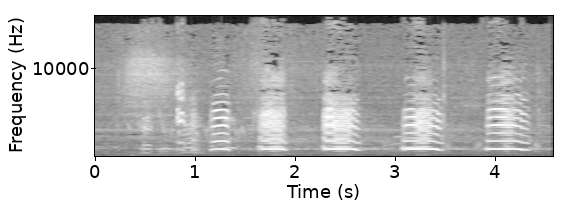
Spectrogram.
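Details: Common crane calling: five loud trumpeted notes, each a short level harmonic blast, repeated about every 0.7 seconds after a fainter call, over a low background hiss.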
